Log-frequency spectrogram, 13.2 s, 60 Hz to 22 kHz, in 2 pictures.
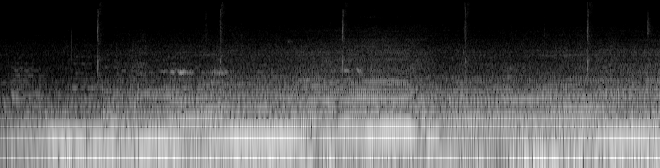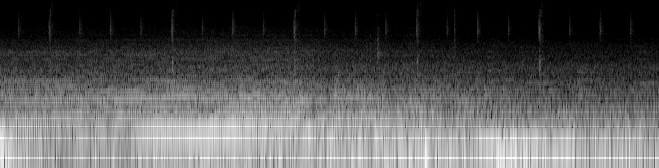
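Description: A 2022 Hyundai Sonata 2.5 in sport mode accelerating hard from standstill, engine droning and rising in pitch through several gear changes, heard steadily from inside the car over ticking sounds.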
